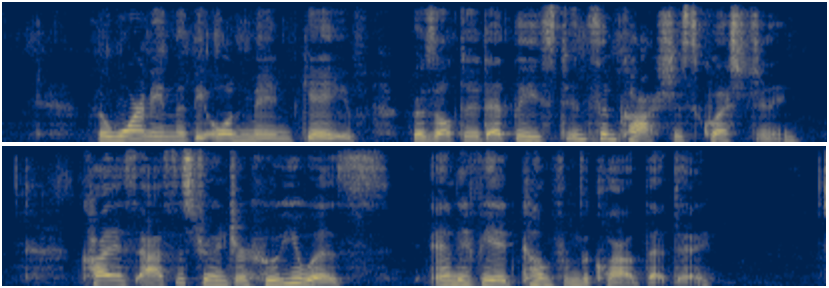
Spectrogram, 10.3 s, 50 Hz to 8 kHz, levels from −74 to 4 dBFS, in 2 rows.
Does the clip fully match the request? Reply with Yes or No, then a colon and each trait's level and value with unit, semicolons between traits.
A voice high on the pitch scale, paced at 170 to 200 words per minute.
Yes: high, 205 Hz; average, 180 wpm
